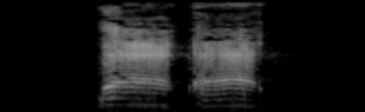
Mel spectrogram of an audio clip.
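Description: A goat bleats once, a nasal cry broken into two quick wavering pulses, with nothing else around it.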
